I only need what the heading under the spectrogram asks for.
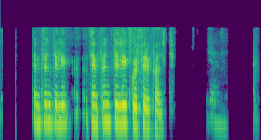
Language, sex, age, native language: Icelandic, female, 50-59, Icelandic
